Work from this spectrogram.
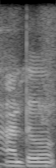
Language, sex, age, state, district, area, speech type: Santali, female, 30-45, Jharkhand, East Singhbhum, rural, spontaneous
